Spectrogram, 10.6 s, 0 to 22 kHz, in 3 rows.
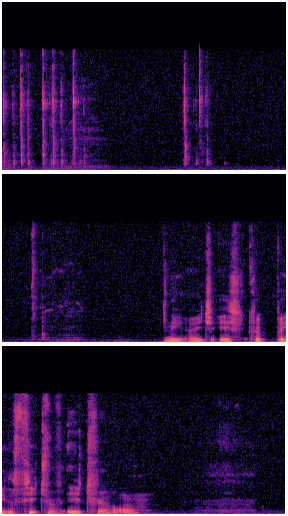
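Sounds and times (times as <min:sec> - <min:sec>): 
quiet typing on a computer keyboard: 0:00.0 - 0:01.1, 0:02.2 - 0:02.7
speech: 0:05.6 - 0:08.9.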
